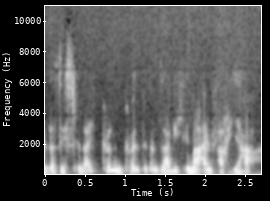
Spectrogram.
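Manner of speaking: ordinary delivery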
